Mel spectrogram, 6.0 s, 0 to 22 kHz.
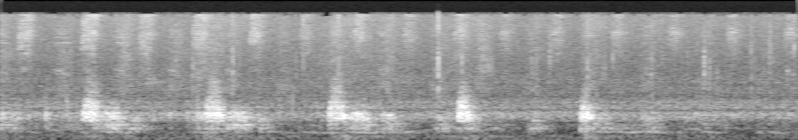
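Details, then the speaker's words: Handheld Doppler at the ankle before cuff inflation, during peripheral arterial disease screening with ankle pressure measurement: regular rhythmic whooshing arterial pulses, about 65 a minute, over steady hiss, showing blood flow in the artery. "comme vous l'entendez on a de façon très rythmique le signal doppler qui indique le passage du sang dans votre art r vous l'entendez voilà"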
